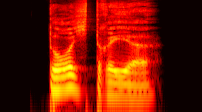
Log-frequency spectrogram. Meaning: inflection of durchdrehen: 1. first-person singular dependent present 2. first/third-person singular dependent subjunctive I
- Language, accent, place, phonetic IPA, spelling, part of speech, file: German, Germany, Berlin, [ˈdʊʁçˌdʁeːə], durchdrehe, verb, De-durchdrehe.ogg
